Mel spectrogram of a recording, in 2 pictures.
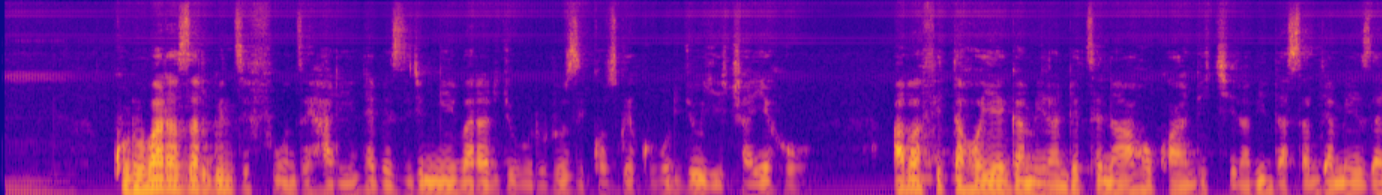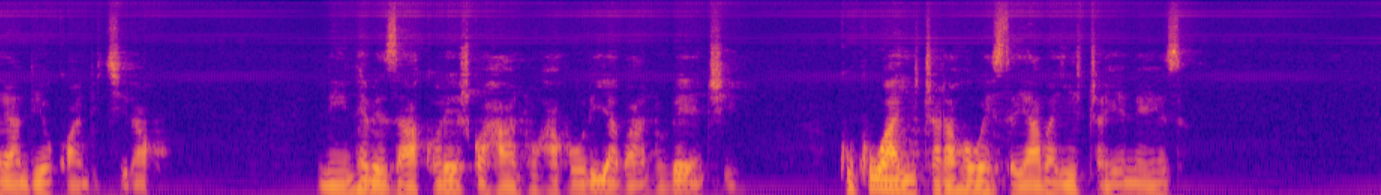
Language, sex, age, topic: Kinyarwanda, male, 25-35, education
